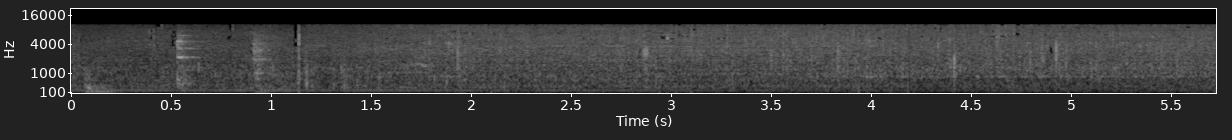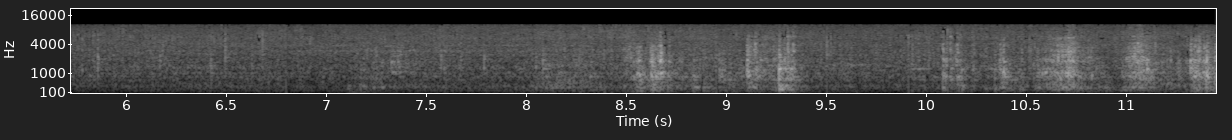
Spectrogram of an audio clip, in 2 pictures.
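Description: Food frying in hot oil in several pans at once: French fries, white fish fillets and hush puppies sizzling with a steady crackle. The crackling grows louder, with a run of sharp pops and clicks, in the last few seconds.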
